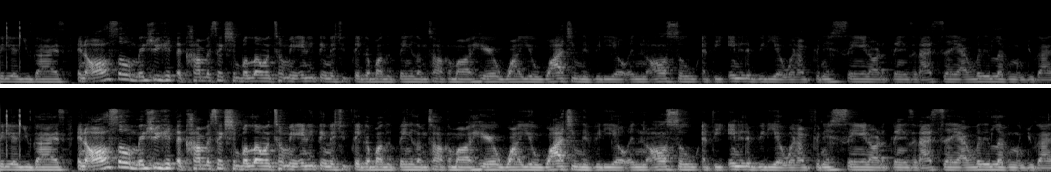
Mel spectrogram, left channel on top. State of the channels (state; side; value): quieter; left; 12.3 dB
